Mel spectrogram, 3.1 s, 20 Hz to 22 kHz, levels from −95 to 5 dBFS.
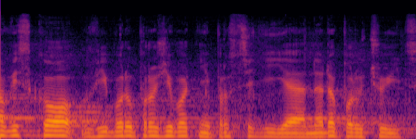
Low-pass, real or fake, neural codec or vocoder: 14.4 kHz; real; none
